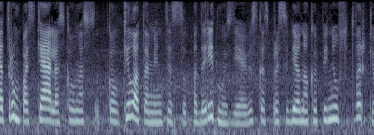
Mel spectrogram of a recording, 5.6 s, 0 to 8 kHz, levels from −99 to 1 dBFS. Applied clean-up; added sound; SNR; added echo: none; none; none; none.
